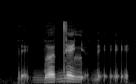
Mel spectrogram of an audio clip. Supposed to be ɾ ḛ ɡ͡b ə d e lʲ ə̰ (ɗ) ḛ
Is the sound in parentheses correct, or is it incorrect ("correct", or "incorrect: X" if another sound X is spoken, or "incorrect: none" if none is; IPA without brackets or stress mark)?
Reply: correct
